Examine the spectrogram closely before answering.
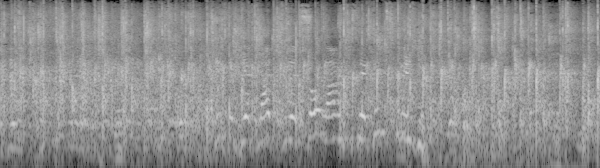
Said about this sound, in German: Also, ich bitte um einen ganz großen Applaus. Extra lang, wenn wir Kick haben wollen.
